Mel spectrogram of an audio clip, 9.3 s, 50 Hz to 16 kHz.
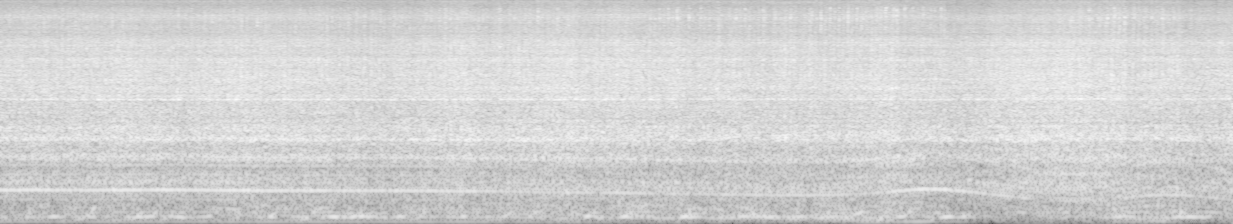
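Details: Evinrude/Johnson 15 HP outboard running steadily with a thin, constant whine above the motor note; the whine is less bad since the drive shaft was swapped but persists and is felt, source unclear; motor deemed parts.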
